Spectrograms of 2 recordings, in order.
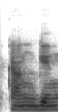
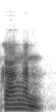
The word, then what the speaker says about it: Kangen: nama airnya Celine namanya Kang geng water ya Jadi Bapak Ibu sekalian dan juga sahabat-sahabat ini dibacanya Bukan Kangen ya kalau kangen mah rindu ya saya tadi ngobrol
